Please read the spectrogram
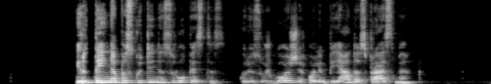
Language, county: Lithuanian, Vilnius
